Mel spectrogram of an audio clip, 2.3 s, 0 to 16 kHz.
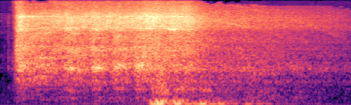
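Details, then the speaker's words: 2004 Mitsubishi CH Lancer, fuel filter change: started with fuel pump disabled so it would stall; engine catches, runs rough about a second, then dies as fuel runs out, a starve-out stall, then cranked to clear the line. "well it didn't last very long so once it stalls after we've started it it says that we want to crank it for around five seconds to make sure all of the fuel is out of the line"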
